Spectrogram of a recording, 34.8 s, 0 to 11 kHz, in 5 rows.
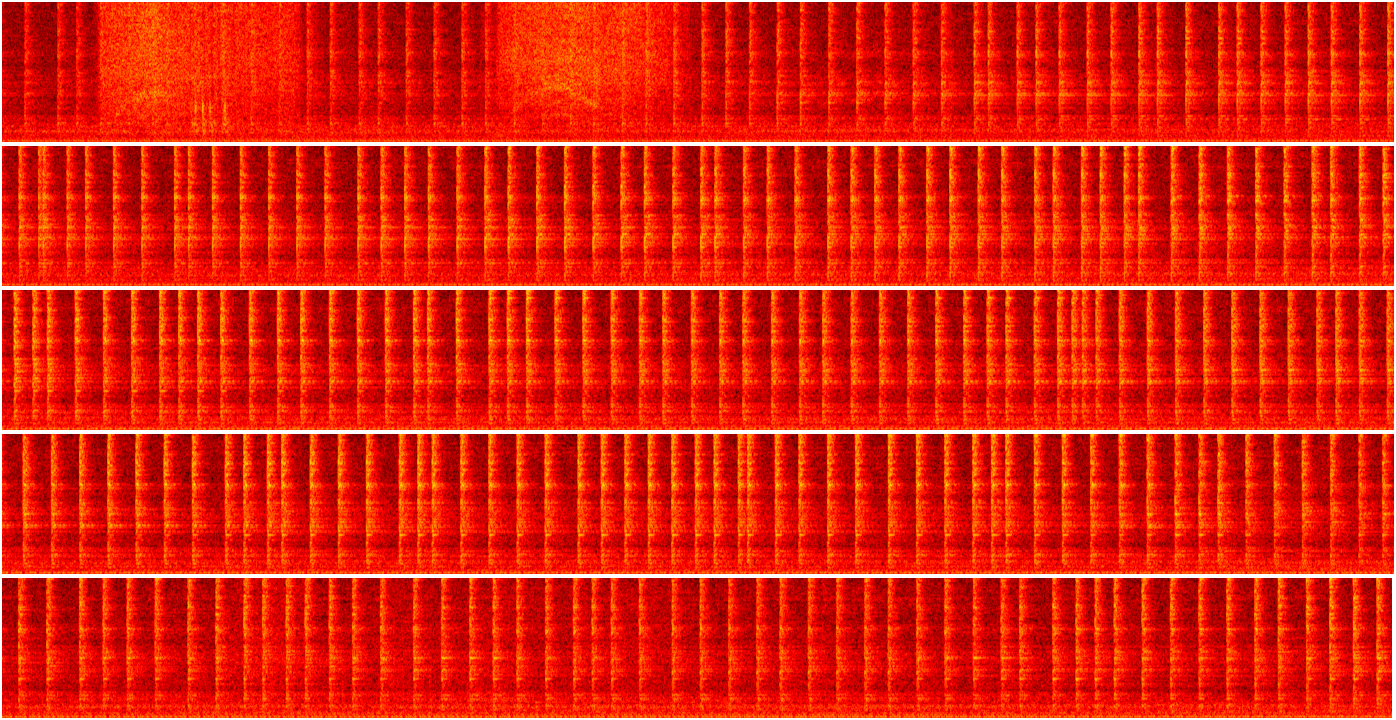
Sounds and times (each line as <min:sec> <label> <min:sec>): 0:00.0 electric oven with ventilator 0:05.2
0:00.5 grater touching glass pot 0:01.6
0:02.5 grater touching glass pot 0:03.5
